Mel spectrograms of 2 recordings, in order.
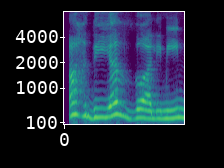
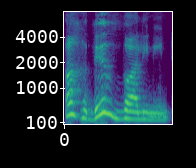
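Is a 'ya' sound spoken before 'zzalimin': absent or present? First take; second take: present; absent. First: A 'ya' sound is pronounced before 'zzalimin'. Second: The 'ya' sound is dropped before 'zzalimin'. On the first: The speaker calls it wrong. "नहीं पढ़ा गया" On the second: The speaker calls it right. "यहां पे कैसे पढ़ा गया?"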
